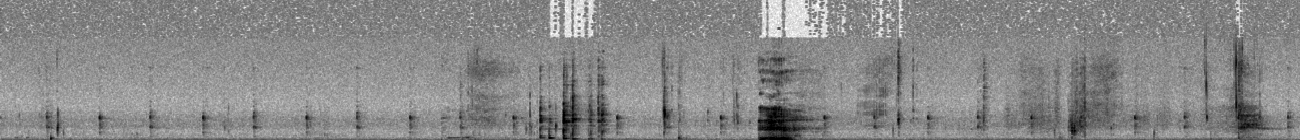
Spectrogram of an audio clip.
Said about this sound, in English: This is me getting a drink of water.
